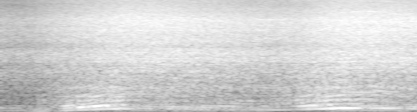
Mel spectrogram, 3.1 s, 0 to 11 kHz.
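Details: Turbocharged Audi A5 six-speed manual bought broken from auction, after repair: two clean throttle blips rising and settling back to a low idle without hesitation or rattle; engine revs freely and sounds good.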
